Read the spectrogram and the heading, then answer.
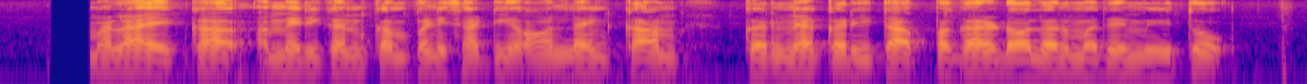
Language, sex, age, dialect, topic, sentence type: Marathi, male, 18-24, Northern Konkan, banking, statement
